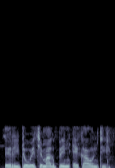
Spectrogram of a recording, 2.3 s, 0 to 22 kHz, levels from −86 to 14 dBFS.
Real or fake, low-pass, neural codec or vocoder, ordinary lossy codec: fake; 5.4 kHz; vocoder, 44.1 kHz, 128 mel bands every 512 samples, BigVGAN v2; none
